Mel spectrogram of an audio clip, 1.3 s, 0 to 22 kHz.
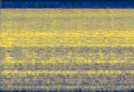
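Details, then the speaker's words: Kenwood Chef A701/A mixer, cover off, motor and pulley only, centrifugal speed governor: steady hum with slight rapid pulse as governor contacts open and close; correct running, not a fault. "if I take the cover off so that we only have the motor running oh and a pulley in there you'll hear it pulse as the contacts open and"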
